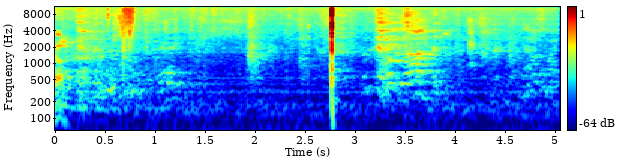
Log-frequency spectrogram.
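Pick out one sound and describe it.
A man speaks quietly into a microphone in an echoing hall.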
